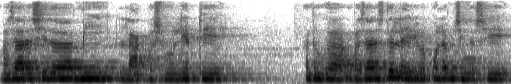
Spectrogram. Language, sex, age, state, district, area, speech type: Manipuri, male, 18-30, Manipur, Thoubal, rural, spontaneous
